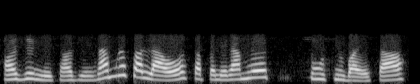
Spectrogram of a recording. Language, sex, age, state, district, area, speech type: Nepali, female, 18-30, West Bengal, Darjeeling, rural, conversation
